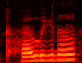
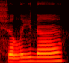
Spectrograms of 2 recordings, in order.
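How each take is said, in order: First: The name begins with a 'k' sound. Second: The name begins with an 'sh' sound. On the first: The speaker calls it right. "It's definitely Kalina" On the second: The speaker calls it wrong. "It is not Shalina"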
